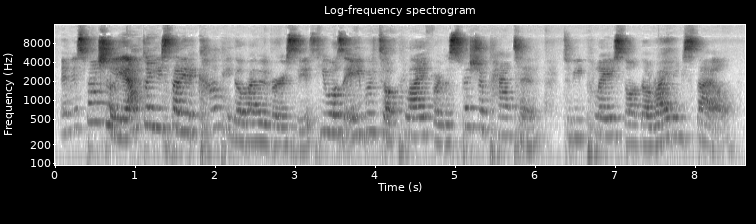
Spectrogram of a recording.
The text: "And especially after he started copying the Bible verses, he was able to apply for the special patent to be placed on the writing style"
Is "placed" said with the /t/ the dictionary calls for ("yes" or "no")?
yes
